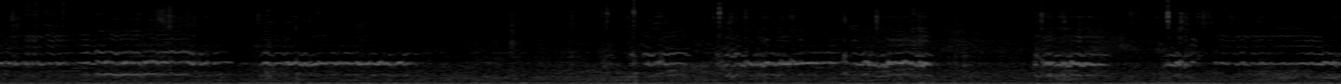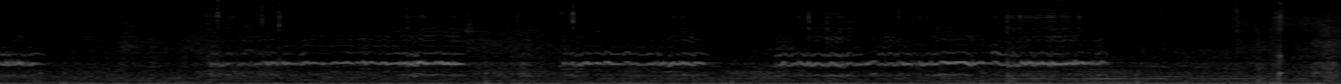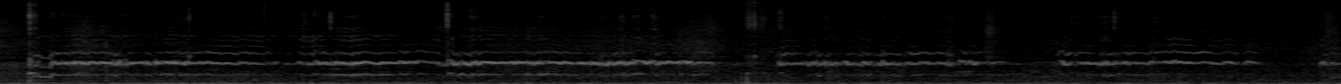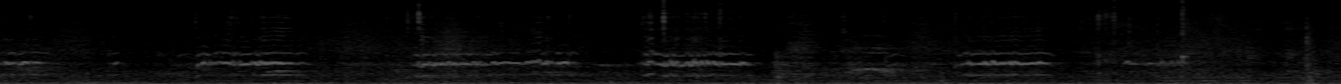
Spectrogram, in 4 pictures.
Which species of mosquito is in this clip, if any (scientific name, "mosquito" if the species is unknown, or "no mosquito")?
Anopheles arabiensis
